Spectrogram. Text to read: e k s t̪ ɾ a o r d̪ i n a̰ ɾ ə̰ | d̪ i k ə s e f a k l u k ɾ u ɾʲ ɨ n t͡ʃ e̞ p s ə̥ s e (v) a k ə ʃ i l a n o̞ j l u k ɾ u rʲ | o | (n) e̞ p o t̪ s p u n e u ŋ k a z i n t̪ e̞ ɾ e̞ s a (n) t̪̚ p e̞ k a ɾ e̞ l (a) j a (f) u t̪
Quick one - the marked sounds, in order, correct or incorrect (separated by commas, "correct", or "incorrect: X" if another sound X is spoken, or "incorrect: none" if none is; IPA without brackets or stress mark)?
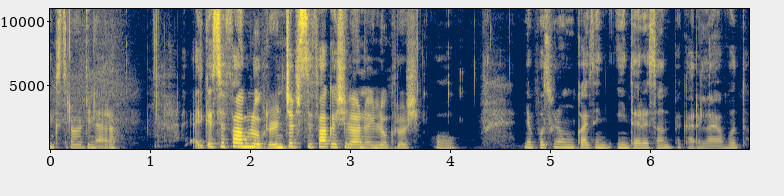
incorrect: f, correct, correct, correct, incorrect: v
